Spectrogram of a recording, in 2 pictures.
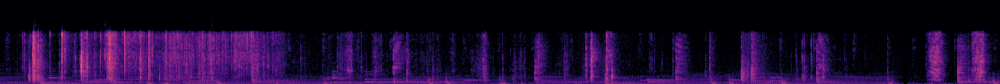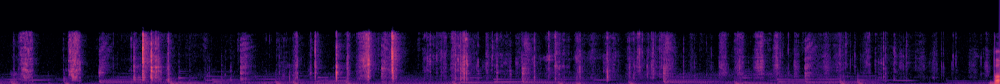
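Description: Crackling and tearing of plastic shrink-wrap being pulled off a trading-card hobby box, in many short sharp bursts, over soft background music with sustained notes.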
